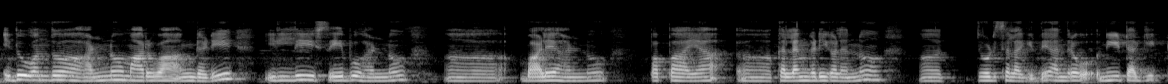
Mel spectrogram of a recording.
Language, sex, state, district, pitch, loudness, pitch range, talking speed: Kannada, female, Karnataka, Bellary, 180 Hz, -17 LUFS, 170-200 Hz, 85 wpm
